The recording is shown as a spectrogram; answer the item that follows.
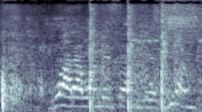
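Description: Fireworks going off, a few sharp separate cracks with voices around them.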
